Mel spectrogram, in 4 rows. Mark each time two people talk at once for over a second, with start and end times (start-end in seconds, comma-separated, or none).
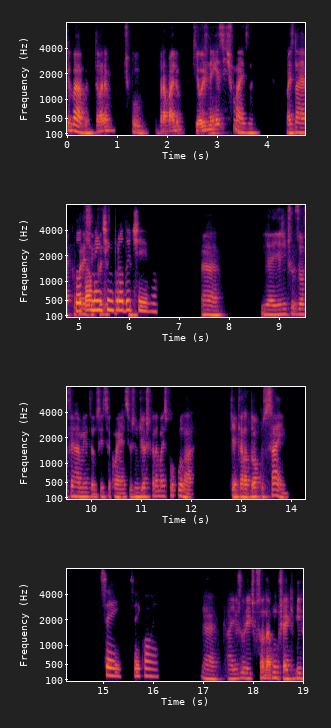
4.9-6.2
